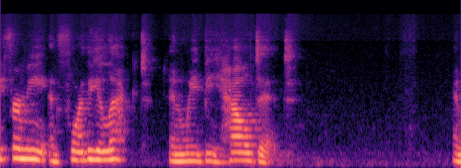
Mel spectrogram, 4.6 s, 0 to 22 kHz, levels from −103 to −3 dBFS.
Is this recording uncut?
no; 1 cut; at 1.6 s

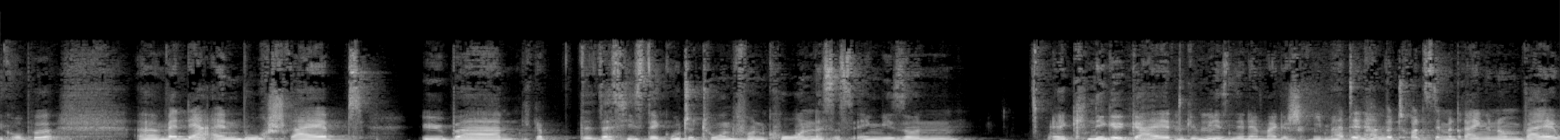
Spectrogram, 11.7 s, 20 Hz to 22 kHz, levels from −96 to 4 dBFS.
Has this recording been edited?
no; 0 cuts

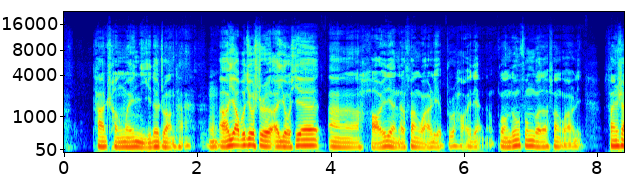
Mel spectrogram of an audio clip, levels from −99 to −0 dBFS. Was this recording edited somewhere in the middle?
no; 0 cuts

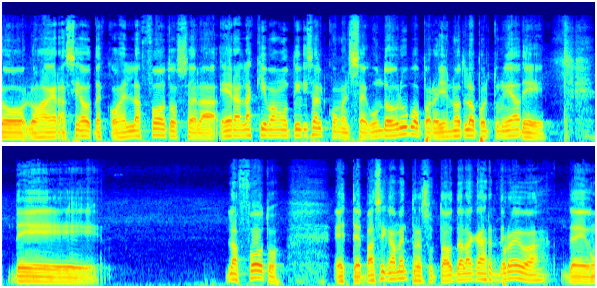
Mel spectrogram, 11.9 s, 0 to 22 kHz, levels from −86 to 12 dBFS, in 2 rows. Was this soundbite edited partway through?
yes; 6 cuts; at 2.2 s, 4.6 s, 5.2 s, 8.2 s, 10.0 s, 10.9 s

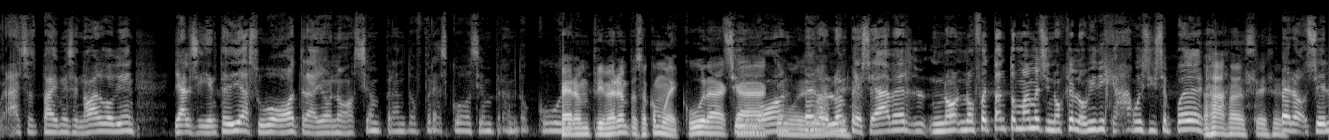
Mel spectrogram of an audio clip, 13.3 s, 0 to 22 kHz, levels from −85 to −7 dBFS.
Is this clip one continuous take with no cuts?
yes; 0 cuts

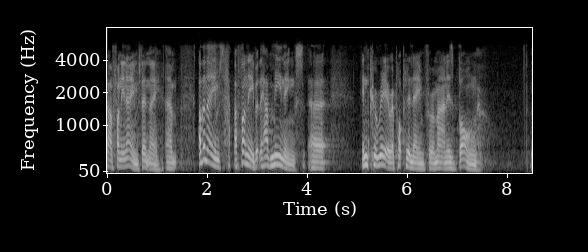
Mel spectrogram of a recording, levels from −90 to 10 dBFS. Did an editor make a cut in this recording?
no; 0 cuts

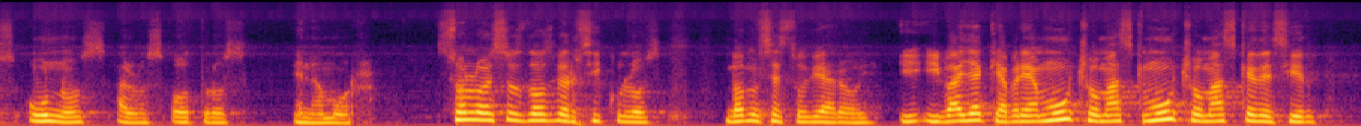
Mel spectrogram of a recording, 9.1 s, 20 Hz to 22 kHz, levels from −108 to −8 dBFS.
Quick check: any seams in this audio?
yes; 3 cuts; at 2.7 s, 5.9 s, 7.6 s

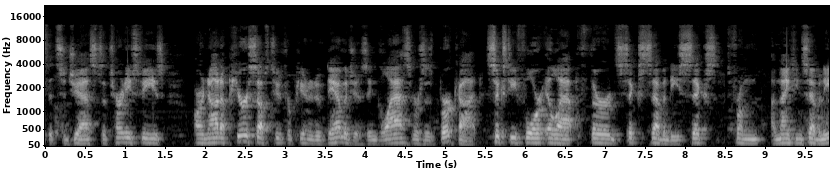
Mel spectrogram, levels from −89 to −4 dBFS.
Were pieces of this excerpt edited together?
yes; 2 cuts; at 5.5 s, 8.5 s

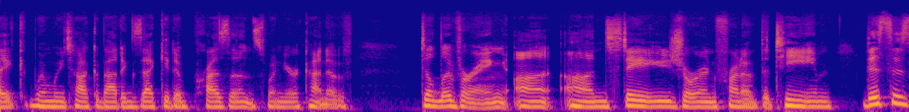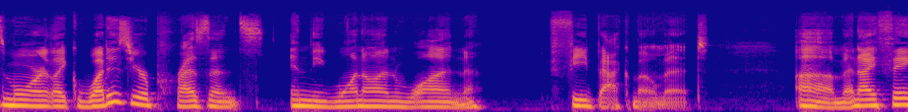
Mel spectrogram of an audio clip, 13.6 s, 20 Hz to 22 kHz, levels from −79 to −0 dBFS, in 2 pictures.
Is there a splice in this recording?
no; 0 cuts

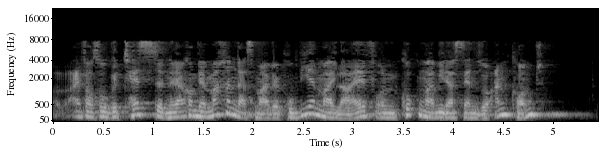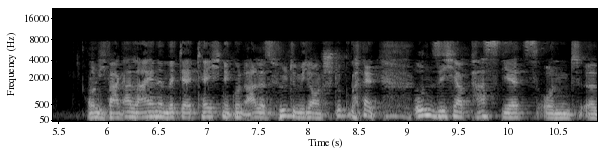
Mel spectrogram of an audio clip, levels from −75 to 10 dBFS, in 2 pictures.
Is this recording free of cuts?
no; 5 cuts; at 1.3 s, 2.8 s, 6.1 s, 9.0 s, 9.9 s

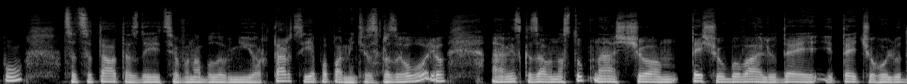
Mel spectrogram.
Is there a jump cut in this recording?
no; 0 cuts

